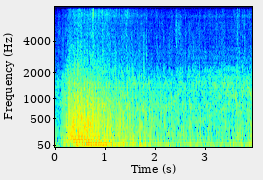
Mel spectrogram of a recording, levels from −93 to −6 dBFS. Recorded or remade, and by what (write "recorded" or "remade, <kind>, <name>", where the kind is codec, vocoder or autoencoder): remade, vocoder, WaveNeXt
